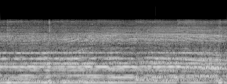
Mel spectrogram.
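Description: A live rock band heard from within the audience: singing over guitars and a sustained bass line, with long held sung notes.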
